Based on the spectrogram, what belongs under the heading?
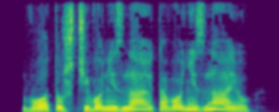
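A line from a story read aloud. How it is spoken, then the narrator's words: Lion's growl. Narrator (Russian): прорычал лев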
